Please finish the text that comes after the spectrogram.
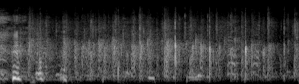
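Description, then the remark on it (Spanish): An audience applauds in a steady, dense patter of many hands clapping, with scattered voices and laughter mixed in throughout. “Me estáis aplaudiendo todo.”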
